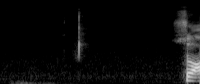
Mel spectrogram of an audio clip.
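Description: A pause in near silence, broken by one short, sharp click a little under a second in; a man's voice starts speaking near the end.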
